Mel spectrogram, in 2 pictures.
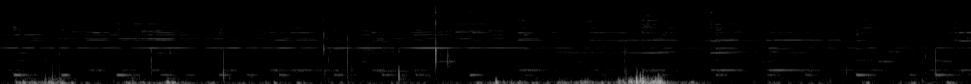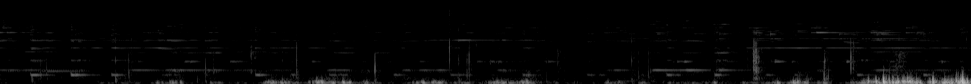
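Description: Cowbells on grazing cattle ringing and clanking in an overlapping jangle of tones. Gusts of wind rumble on the microphone, loudest about six seconds in and again near the end.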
